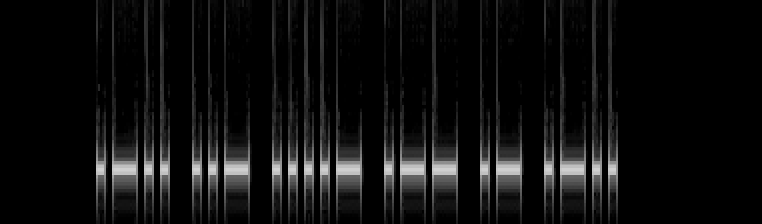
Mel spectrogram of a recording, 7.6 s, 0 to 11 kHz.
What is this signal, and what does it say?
Morse code, heard as a keyed tone, about 15 wpm, 700 Hz. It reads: LU4WAL
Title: DXCC-100 Call Signs - 6 Characters - Repeated 3x - 15wpm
